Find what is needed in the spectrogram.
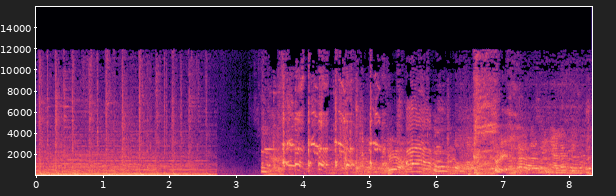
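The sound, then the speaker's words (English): Passengers on a New York City subway train cough and hack from smoke after two cars derailed near a station in Harlem, amid overlapping, agitated voices, following a brief sustained musical tone and a short pause. “Passengers on a New York subway train cough and hack from smoke after two cars derailed near a station in Harlem, scraping the side of the tunnel wall.”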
